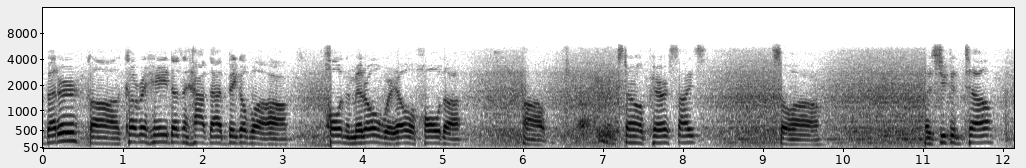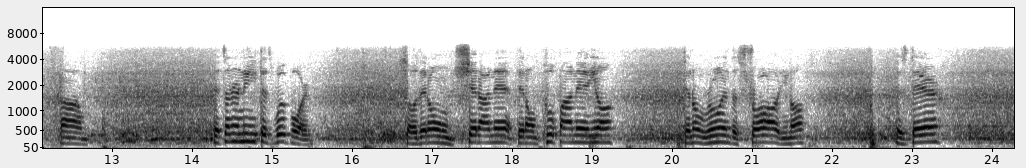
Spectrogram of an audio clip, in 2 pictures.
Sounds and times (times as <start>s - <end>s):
Speech: 0.0s - 5.3s, 6.0s - 8.3s, 9.2s - 9.8s, 11.0s - 13.3s, 14.3s - 15.6s, 16.6s - 19.3s, 20.2s - 21.7s, 22.8s - 23.4s.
